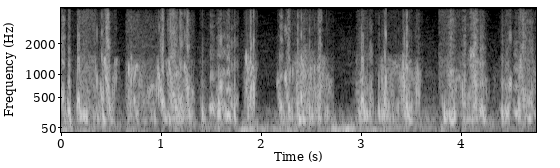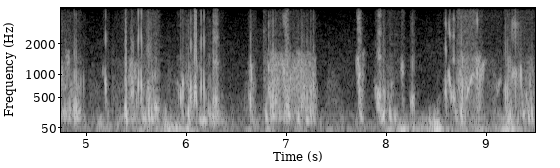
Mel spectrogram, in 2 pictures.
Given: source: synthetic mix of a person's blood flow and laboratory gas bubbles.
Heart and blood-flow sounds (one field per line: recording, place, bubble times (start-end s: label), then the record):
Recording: Doppler ultrasound of blood flow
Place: subclavian vein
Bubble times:
0.00-0.58 s: bubbles
0.64-1.34 s: bubbles
1.38-1.78 s: bubbles
1.82-1.97 s: bubbles
2.14-2.72 s: bubbles
2.94-3.62 s: bubbles
3.77-4.28 s: bubbles
4.37-4.99 s: bubbles
5.16-5.23 s: bubbles
5.27-5.75 s: bubbles
5.90-6.39 s: bubbles
6.61-6.70 s: bubbles
6.77-7.31 s: bubbles
7.69-7.79 s: bubbles
7.87-8.19 s: bubbles
8.23-8.29 s: bubbles
8.57-9.49 s: bubbles
From the record:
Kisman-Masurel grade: 343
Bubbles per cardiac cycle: rolling drumbeat, 9 or more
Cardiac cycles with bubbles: 100%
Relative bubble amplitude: loud (0.450 to 0.775)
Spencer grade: 3 (all of the cardiac periods contain showers or single bubble signals, but not dominating or overriding the cardiac motion signals)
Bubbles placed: anywhere in the cardiac cycle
